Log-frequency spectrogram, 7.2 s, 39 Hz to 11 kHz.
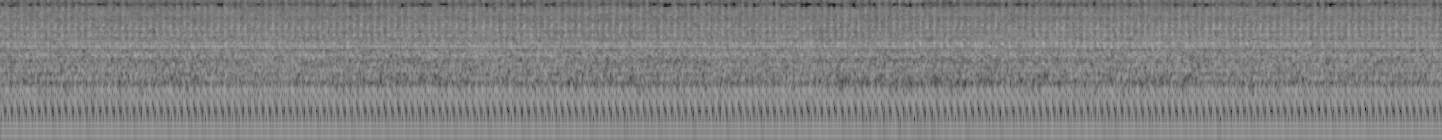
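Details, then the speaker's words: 1980s Honda generator with hard-starting fuel issues, carburetor mixture screw turned out 2.5 turns: a steady drone with a slightly uneven pulse, running lean. "Alright, we're running lean now. Hear the generator?"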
